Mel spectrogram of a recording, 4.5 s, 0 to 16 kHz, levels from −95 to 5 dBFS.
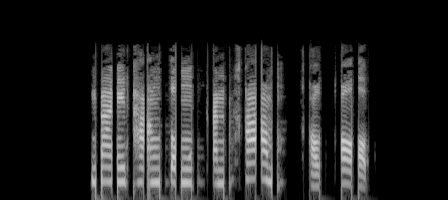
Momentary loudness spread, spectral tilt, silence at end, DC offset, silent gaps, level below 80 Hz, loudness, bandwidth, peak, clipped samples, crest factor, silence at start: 7 LU; -3.5 dB/octave; 0.8 s; under 0.1%; 2.87-3.08 s, 3.36-3.40 s; -58 dBFS; -19 LUFS; 7.8 kHz; -2 dBFS; under 0.1%; 20 dB; 0.9 s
